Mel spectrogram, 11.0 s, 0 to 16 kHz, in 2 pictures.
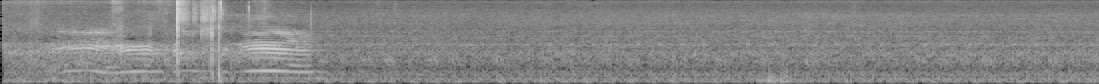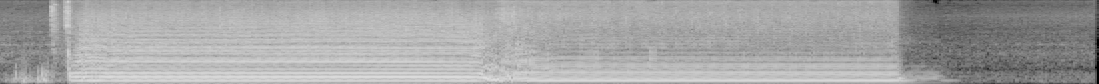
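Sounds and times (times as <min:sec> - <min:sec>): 
East Brother Light diaphone foghorn: 0:05.8 - 0:10.4.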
